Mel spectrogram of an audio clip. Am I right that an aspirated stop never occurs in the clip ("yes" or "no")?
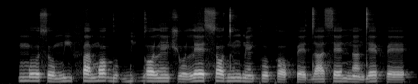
yes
